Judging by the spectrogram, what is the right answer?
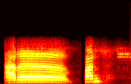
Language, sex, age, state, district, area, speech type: Bodo, female, 30-45, Assam, Baksa, rural, conversation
